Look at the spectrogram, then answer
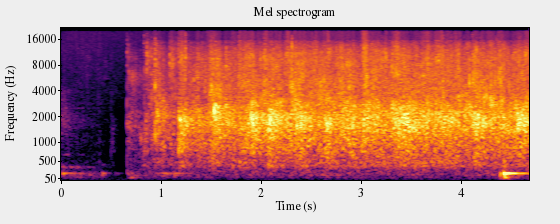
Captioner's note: audience applauding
